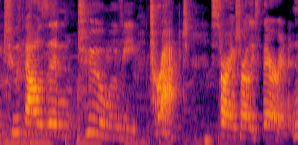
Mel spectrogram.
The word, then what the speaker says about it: Theron: The name was Charlize Theron. But people got unease in pronouncing it, and therein lies the problem of their own. So they say things like Theron, but they're wrong, Charlize, they're wrong, and hence this song.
